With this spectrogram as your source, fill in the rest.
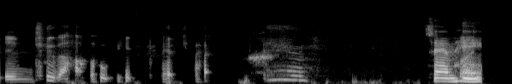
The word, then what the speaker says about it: Samhain: Yeah, it gets even more confusing in that it's supposed to be pronounced Samhain, but still spelled like that. Because Celtic pronunciation and all.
